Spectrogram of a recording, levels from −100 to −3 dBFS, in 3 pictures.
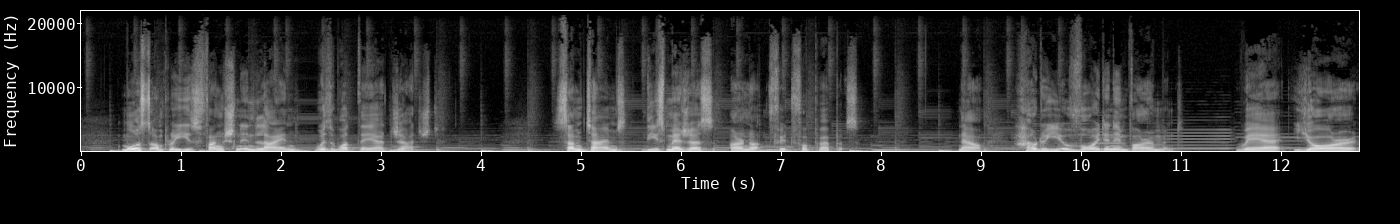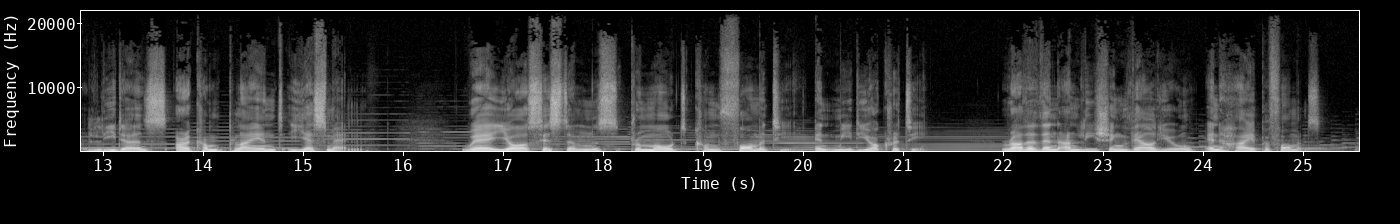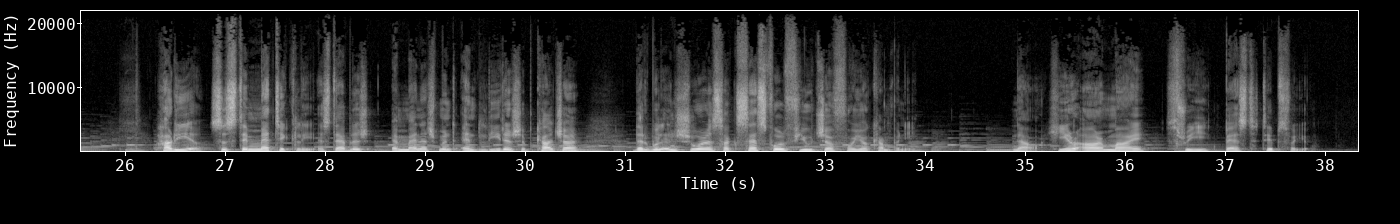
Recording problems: background music; faint; throughout; 20 dB below the speech

